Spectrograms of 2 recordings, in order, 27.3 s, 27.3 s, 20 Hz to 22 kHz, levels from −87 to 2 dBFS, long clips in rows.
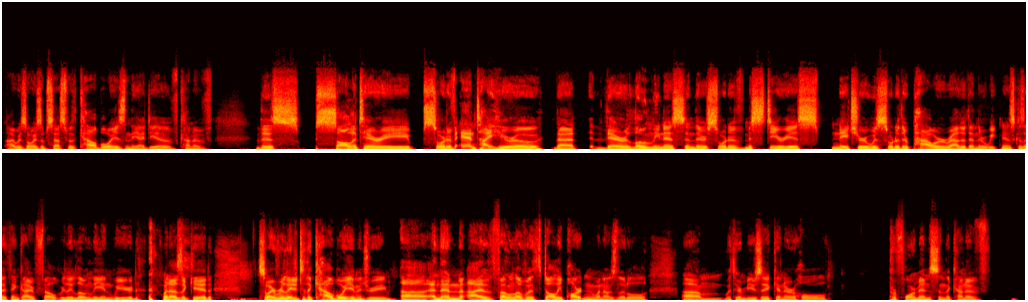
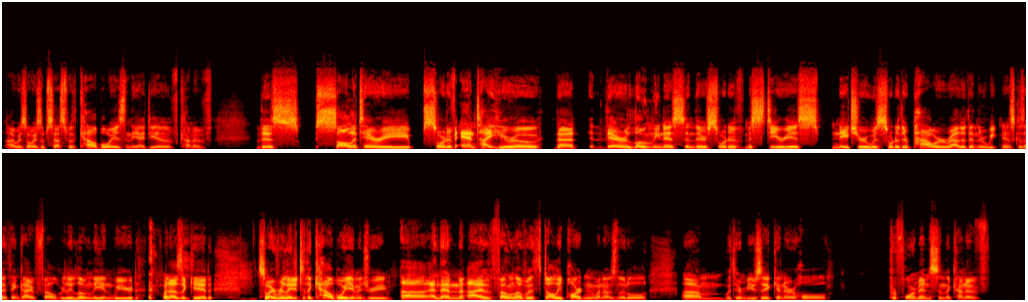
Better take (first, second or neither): first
